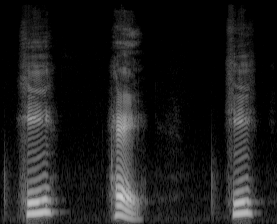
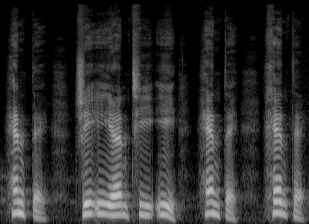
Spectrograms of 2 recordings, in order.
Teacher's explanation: the G when it's followed by an i or an e is kind of pronounced like the H sound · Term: soft G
